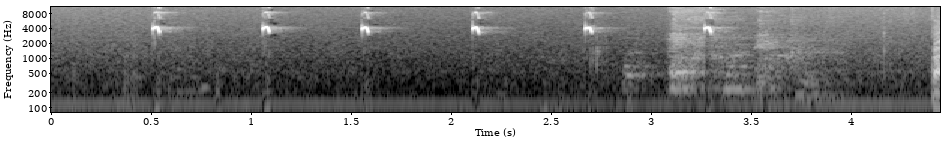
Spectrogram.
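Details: A yellow-bellied marmot pup, recorded within about nine days of emerging from its burrow, gives a series of short, sharp, high whistles, the normal alarm call pups can produce from the day they emerge.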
